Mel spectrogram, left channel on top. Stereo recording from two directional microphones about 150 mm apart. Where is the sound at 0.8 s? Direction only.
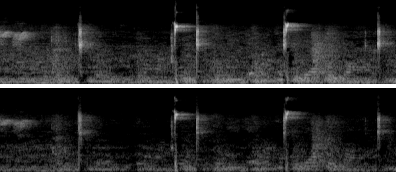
5° right (ahead or behind).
